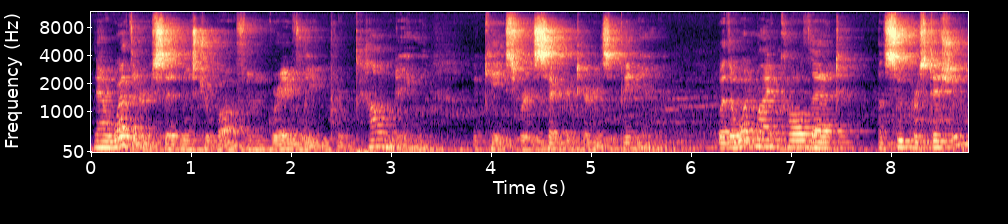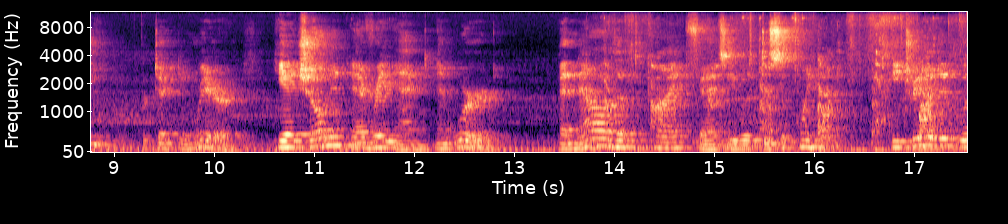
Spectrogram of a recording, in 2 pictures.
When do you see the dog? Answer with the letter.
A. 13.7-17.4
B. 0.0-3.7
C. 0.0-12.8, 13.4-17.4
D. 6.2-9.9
A.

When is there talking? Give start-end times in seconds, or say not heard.
0.0-12.8, 13.4-17.4.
